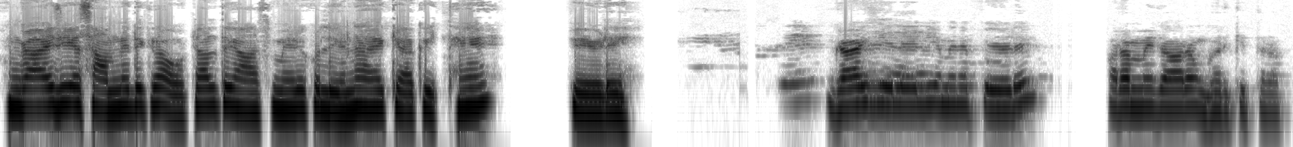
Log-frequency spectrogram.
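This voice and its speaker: A young Indian man with a high-pitched voice talks casually to the camera at a moderate, steady pace, telling his viewers about life in his village. This village vlogger films around his home, garden and the roadside, and the audio sounds narrow and tinny.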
